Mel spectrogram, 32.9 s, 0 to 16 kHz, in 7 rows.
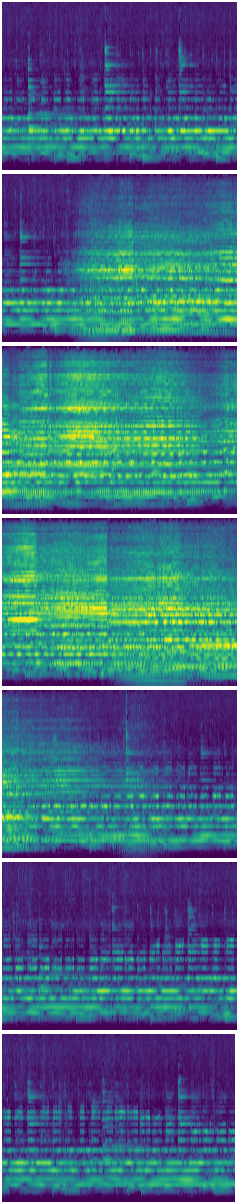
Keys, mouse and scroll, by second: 0.2 g, 3.9 middle click, 4.2-5.8 drag, 5.8-7.3 alt+shift+middle drag, 7.3-8.6 alt+shift+drag, 8.6 Tab, 11.6 Delete, 12.0 click, 12.6 click, 13.5 e, 15.6 shift+click, 16.3 Tab, 17.7-22.8 drag, 22.8 r, 23.1 y, 24.2 click, 24.2-24.7 typing, 26.3 typing, 27.7 click, 28.2 typing, 30.6 alt+shift+click, 31.2-32.0 typing, 31.9 ctrl+alt+click, 32.7-32.8 alt+shift+drag.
